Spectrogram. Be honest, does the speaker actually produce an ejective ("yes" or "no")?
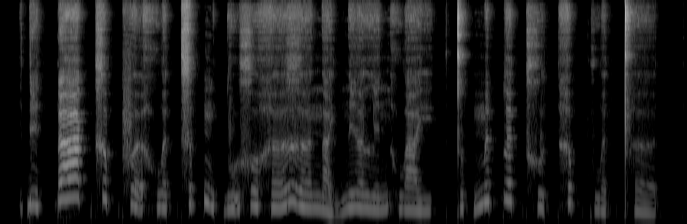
no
